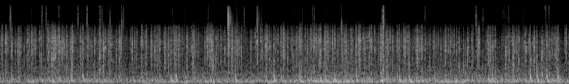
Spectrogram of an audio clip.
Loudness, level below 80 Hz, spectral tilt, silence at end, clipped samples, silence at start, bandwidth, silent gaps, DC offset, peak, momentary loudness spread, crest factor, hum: -27 LUFS; -44 dBFS; -4 dB/octave; 0 s; under 0.1%; 0 s; 17 kHz; none; under 0.1%; -4 dBFS; 4 LU; 24 dB; none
